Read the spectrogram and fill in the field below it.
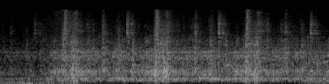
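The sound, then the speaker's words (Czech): A printing press runs with a steady mechanical whir, broken by louder rhythmic clacks about once a second. No voices are heard. “I zato smo slušali zvuke štamparije.”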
